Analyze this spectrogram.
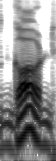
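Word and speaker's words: Gaud: Trick trick মাথায় এলো এই গডের উচ্চারণটা অনেকটা গড বা ভগবানের মত তাই না?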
